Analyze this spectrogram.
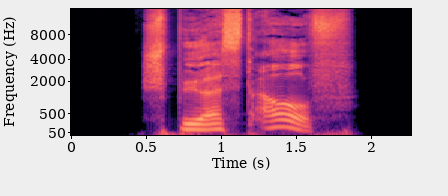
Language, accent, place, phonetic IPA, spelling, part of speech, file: German, Germany, Berlin, [ˌʃpyːɐ̯st ˈaʊ̯f], spürst auf, verb, De-spürst auf.ogg
- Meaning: second-person singular present of aufspüren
